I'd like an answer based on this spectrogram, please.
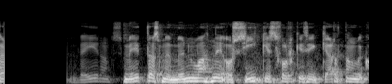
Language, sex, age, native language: Icelandic, male, 20-29, Icelandic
